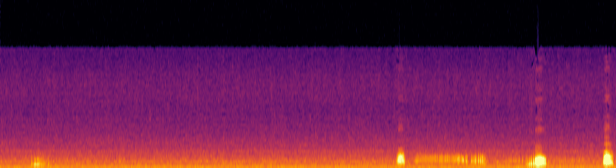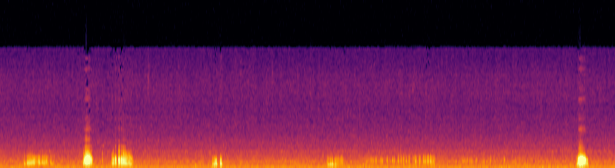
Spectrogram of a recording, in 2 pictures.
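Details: Tago's brown frog (Rana tagoi) calling in April near a gorge on the Kamo River, Itoshima, Fukuoka, Japan. Short, low, grunting croaks come singly and in small clusters at uneven gaps. A steady low rushing sound runs underneath throughout.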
